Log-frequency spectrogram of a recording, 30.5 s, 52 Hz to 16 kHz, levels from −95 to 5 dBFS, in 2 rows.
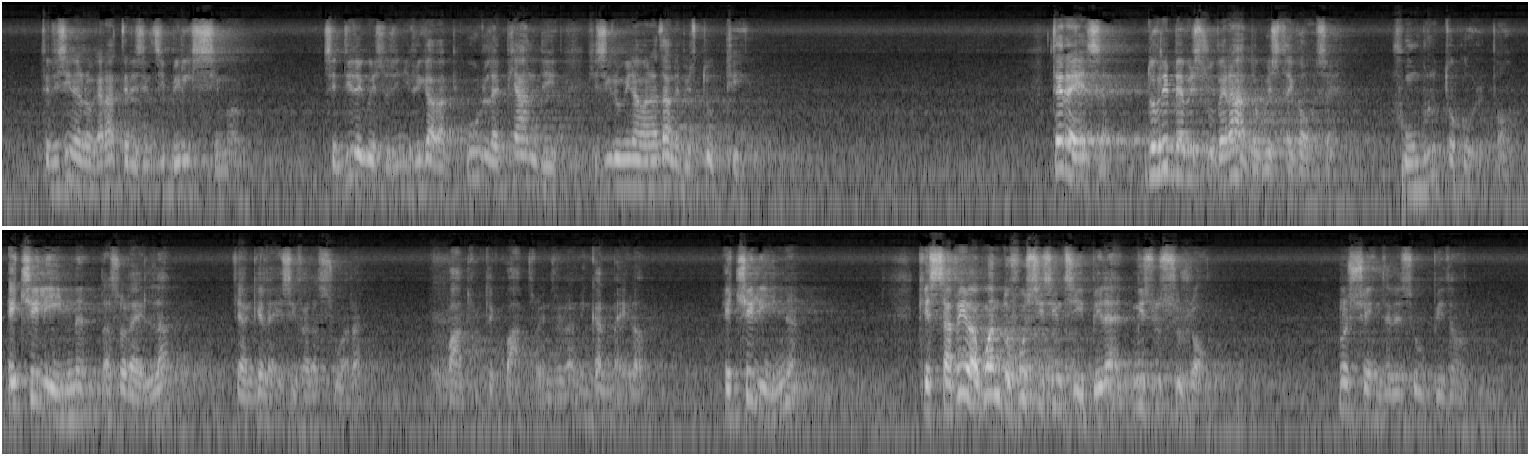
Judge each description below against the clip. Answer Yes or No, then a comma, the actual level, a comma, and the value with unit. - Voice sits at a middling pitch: No, low, 125 Hz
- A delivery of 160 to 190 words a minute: No, slow, 115 wpm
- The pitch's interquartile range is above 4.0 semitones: Yes, wide, 5.5 semitones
